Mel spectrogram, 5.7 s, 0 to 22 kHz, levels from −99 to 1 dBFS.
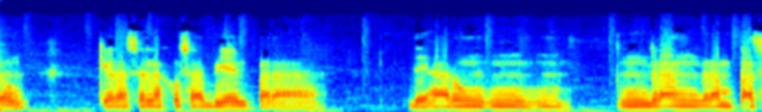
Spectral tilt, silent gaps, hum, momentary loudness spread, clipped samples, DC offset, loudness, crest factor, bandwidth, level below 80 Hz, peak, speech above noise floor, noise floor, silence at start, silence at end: -7 dB/octave; none; none; 10 LU; under 0.1%; under 0.1%; -18 LUFS; 14 dB; 7.2 kHz; -52 dBFS; -4 dBFS; 42 dB; -59 dBFS; 0 s; 0 s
